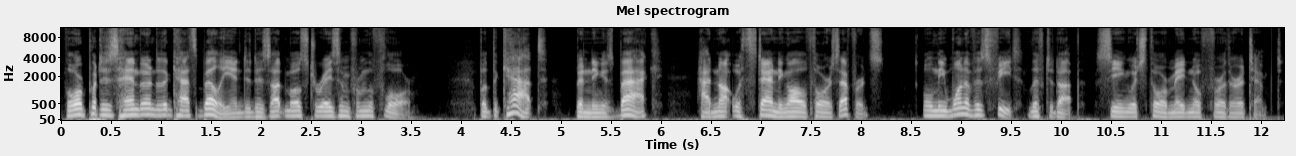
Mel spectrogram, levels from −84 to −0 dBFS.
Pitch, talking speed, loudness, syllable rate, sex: 125 Hz, 210 wpm, -22 LUFS, 5.4 syllables/s, male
